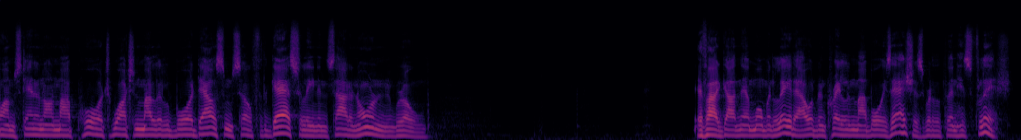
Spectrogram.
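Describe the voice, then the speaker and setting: A man acting a troubled, folksy father who pleads earnestly in a theatrical dramatic monologue, halting at times and impassioned at others. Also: mid-range voice, darkish tone, natural voice. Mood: somber, pleading.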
